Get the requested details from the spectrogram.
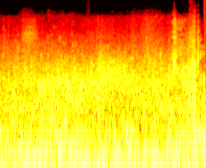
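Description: A hand splashes through the water.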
